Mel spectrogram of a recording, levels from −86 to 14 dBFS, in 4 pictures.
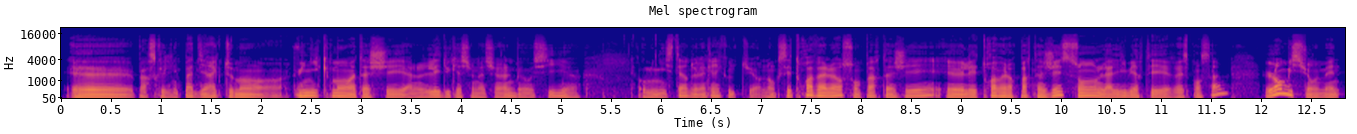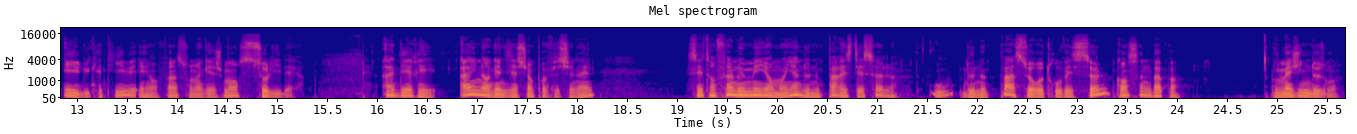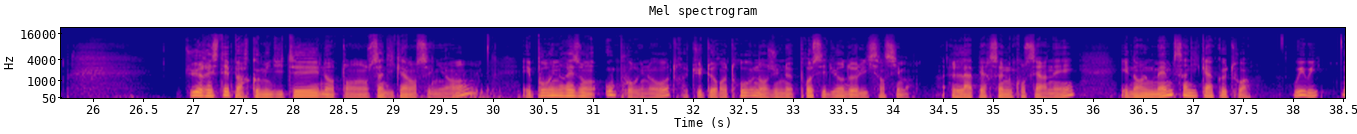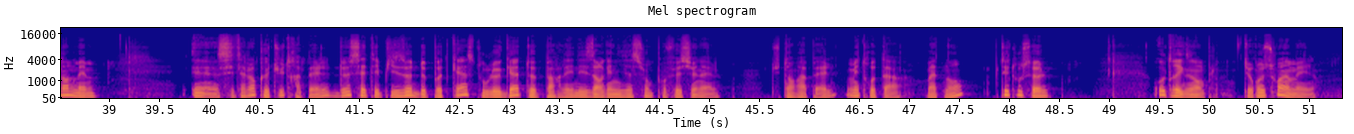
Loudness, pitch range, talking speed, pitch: -26 LUFS, 95-130 Hz, 175 wpm, 105 Hz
